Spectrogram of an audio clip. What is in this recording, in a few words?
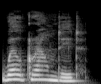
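"well grounded", British English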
